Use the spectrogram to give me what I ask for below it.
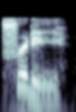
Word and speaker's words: pretty: Um, next word is uh pretty. All right. So the e in this word is actually an i.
